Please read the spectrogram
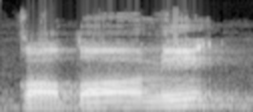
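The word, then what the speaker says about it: Qatami: Nah, kalau ahlul Hijaz dia bacanya qat qotomi wa wabari.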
